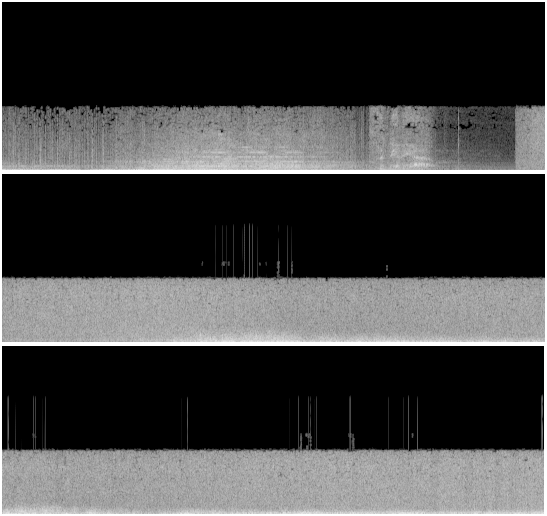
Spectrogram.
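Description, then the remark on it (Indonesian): Heavy rain pours in a dense, steady hiss on a Saturday night in Bandung while deep thunder rumbles and rolls repeatedly, loud, with a brief lull before the downpour surges back. “Malam minggu itu, Bandung diguyur hujan yang cukup lebat. Petir menyambar bersautan, dan awan gelap menutupi sekitaran langit.”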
